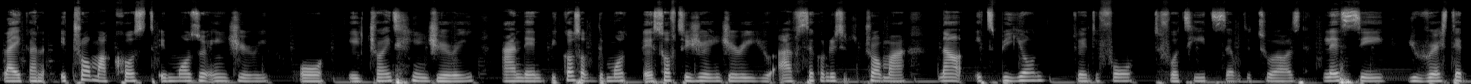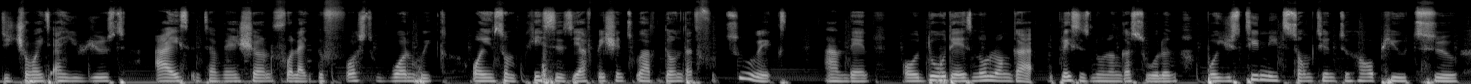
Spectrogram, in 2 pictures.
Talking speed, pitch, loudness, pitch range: 175 wpm, 155 Hz, -24 LUFS, 145-165 Hz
